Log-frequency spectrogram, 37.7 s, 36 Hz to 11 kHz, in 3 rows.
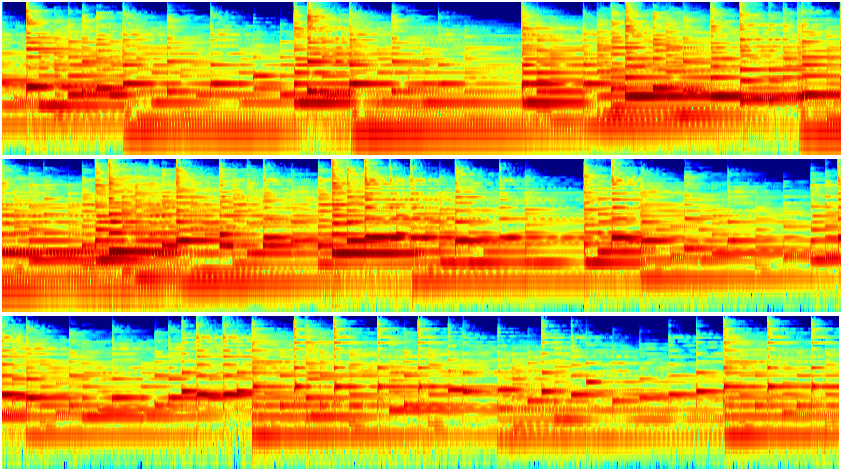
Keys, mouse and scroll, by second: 0.1 scroll down 1, 0.7 KP_1, 1.1-1.5 scroll down 1, 1.5-3.5 shift+middle drag, 1.7-2.5 scroll up 1, 2.5 s, 3.5 click, 3.5-3.9 scroll down 1, 3.9 shift+middle click, 4.2 s, 4.8 click, 5.0 Tab, 5.1 scroll up 1, 5.5 alt+z, 5.7 click, 6.4 ctrl+1, 6.7 b, 8.2 click, 8.6 s, 9.0 click, 9.2 ctrl+z, 10.0 click, 11.1-14.3 drag, 12.7 ctrl+z, 13.1 s, 14.7 click, 15.2 scroll down 2, 15.3 shift+middle click, 15.5-15.9 scroll up 3, 15.9 click, 16.0 b, 17.7 click, 18.2 Tab, 18.4-19.9 middle drag, 18.9 alt+z, 19.3-19.9 scroll up 2, 19.9 click, 20.4 Tab, 20.9 KP_5, 21.1 scroll down 1, 21.2-22.3 shift+middle drag, 21.8-22.3 scroll up 2, 22.3 click, 22.7 shift+s, 23.5 Tab, 23.6-24.0 scroll down 1, 24.0 shift+a, 25.3 scroll down 1, 25.9 s, 26.5 click, 26.7 KP_1, 26.9-27.6 scroll up 2, 27.2-28.6 shift+middle drag, 27.9 r, 28.6 click, 29.4 click, 29.9-31.0 drag, 30.9 scroll down 1, 31.0-32.8 middle drag, 31.7 scroll up 1, 31.8 s, 32.8 click, 33.0-36.2 shift+middle drag, 33.6 scroll up 1, 33.8 Tab, 34.2 ctrl+r, 36.6 click, 37.3 ctrl+r.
